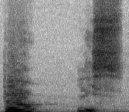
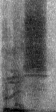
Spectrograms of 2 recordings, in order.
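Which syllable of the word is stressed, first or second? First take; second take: first; second. First: The stress is on the first syllable. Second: The stress is on the second syllable. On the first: The speaker calls it wrong. "if we stress it on the first syllable, it means that word would have been pronounced as what?" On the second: The speaker calls it right. "observe the way I had pronounced it"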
